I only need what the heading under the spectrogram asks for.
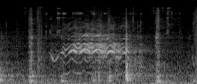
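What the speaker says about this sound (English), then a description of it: "This is his horse." A horse on the streets of Riga, Latvia, clip-clops with steady hoofbeats and lets out a loud, close whinny partway through.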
